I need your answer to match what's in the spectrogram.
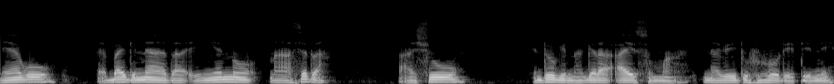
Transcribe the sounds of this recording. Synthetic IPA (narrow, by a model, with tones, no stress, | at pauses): nɛ˨˦ku˦ | ɛ˨ɓa˦i˦ki˨nɛ˦a˦ɛ˨ta˨ʔi˨ŋɛ˦no˦na˨si˦ta˨ | a̰˨ʃu˦ | ɛ˨ndo˦ki˨na˨ɡɛ˦ɾa˨ʔa˦i˨su˨ma˨i˦na˨βɛ˨˦i˦tu˨fu˦ɾo˦˨te˨te˨ne˦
